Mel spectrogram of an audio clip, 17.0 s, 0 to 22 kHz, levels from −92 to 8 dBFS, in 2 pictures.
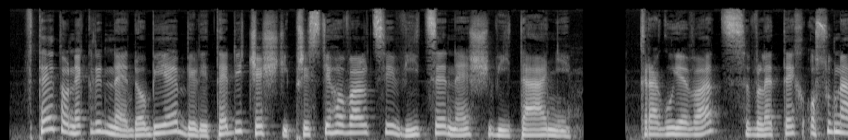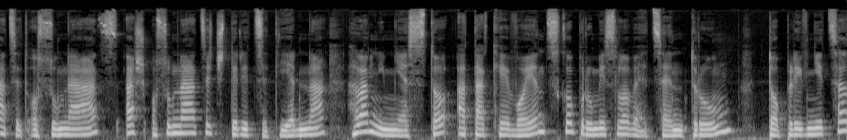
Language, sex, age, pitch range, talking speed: Czech, female, 50-69, 155-215 Hz, 85 wpm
